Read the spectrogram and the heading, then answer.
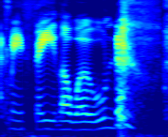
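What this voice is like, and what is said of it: Nasal, sniffly sick-sounding character voice. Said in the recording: “Like nasally, like he's sick forever kind of a voice... Sniffling... my best Whittleby impression... That's a great Whittleby.”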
